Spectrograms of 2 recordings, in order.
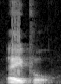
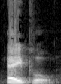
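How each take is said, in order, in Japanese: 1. 英語風に、2つの音節で発音されます。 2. 英語風に、2つの音節で発音されます。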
